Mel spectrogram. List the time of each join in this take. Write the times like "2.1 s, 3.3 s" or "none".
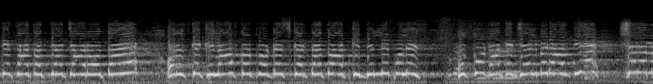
none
